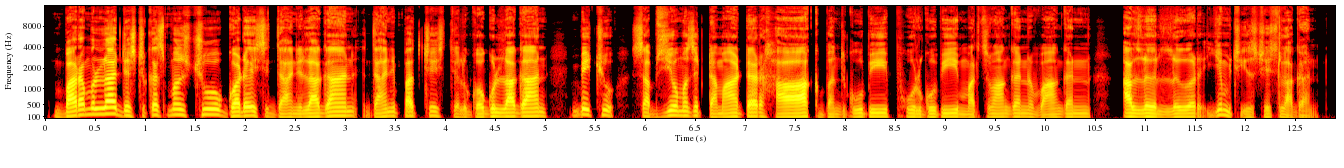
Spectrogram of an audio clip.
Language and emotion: Kashmiri, neutral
